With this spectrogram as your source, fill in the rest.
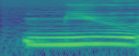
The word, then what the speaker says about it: mu: The first one is the 12th letter in the Greek alphabet, and it's pronounced mu in classic Greek and mi in modern Greek, but basically it means micro in Greek in this usage.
